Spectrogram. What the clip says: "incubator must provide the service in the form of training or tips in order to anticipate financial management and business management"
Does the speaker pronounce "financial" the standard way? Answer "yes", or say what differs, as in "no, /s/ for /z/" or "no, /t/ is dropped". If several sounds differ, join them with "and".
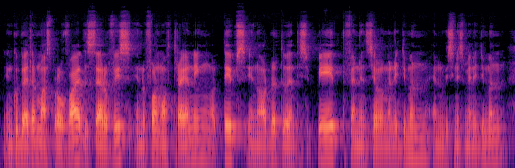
no, /s/ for /ʃ/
